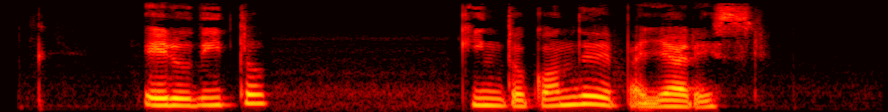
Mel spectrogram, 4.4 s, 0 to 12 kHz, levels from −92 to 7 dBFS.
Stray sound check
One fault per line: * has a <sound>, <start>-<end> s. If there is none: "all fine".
all fine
